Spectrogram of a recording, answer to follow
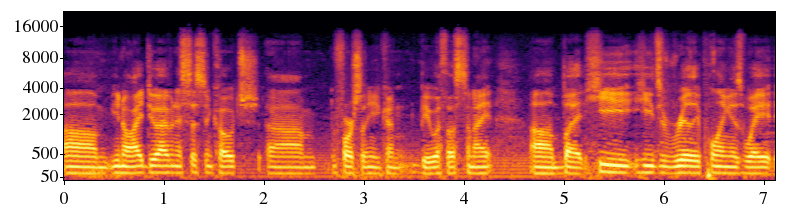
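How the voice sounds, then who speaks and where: A man talks with a Wisconsin accent at a medium pitch. His pace is fairly quick and his intonation monotone and flat. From small town in Wisconsin. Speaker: hockey coach and team owner. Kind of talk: radio interview. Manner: halting, many fillers.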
